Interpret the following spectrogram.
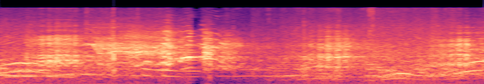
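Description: Macaws squawking harshly: a loud, raucous burst of calls through the first second and a shorter one near the end.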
